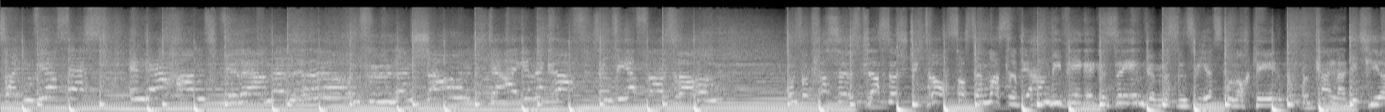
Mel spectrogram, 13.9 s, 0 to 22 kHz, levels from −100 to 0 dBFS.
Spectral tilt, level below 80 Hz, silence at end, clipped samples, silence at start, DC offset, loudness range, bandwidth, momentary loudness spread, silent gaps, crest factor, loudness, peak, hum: -5 dB/octave; -24 dBFS; 0 s; under 0.1%; 0 s; under 0.1%; 1 LU; 17 kHz; 3 LU; none; 12 dB; -19 LUFS; -6 dBFS; none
